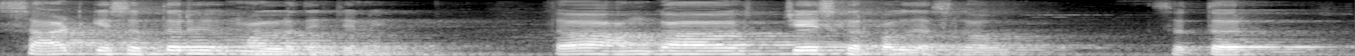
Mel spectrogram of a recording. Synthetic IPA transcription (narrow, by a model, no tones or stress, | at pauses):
saʈʰkesət̪ːəɾmallət̪jãɲt͡ɕenaj | t̪əamkat͡ɕeskəɾpəkd͡zasla | sət̪ːəɾ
